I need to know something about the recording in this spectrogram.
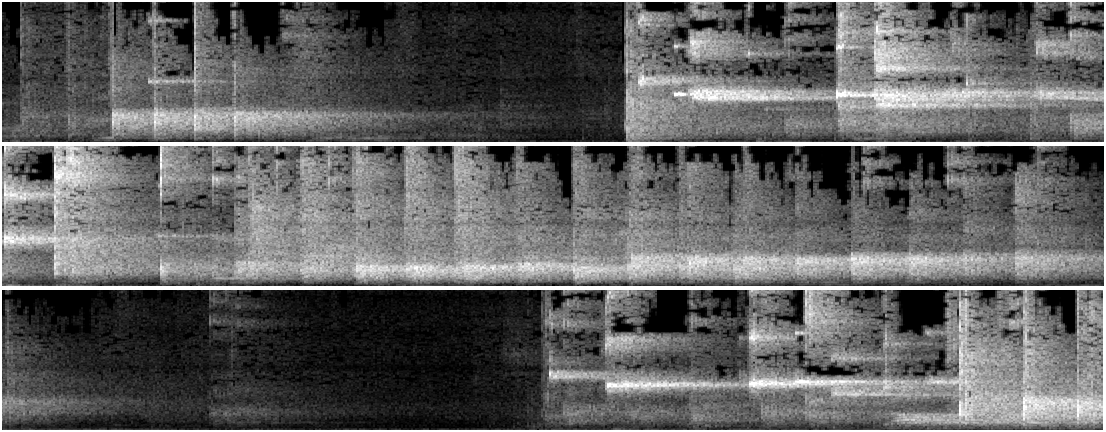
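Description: A ping-pong ball clicks back and forth off paddles and a table in an echoing hall.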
